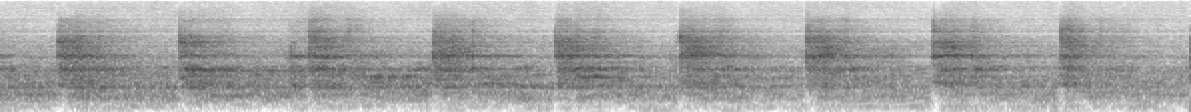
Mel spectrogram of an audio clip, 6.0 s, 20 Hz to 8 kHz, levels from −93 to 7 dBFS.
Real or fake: fake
